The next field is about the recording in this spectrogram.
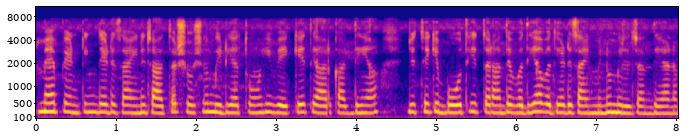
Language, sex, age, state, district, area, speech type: Punjabi, female, 18-30, Punjab, Patiala, rural, spontaneous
